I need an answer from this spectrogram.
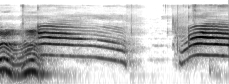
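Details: A cat gives a long meow that slowly falls in pitch and fades. After a short silence a second meow rises sharply. A person talks briefly over the start.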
